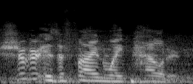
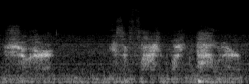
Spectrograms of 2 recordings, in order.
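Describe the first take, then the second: First: It is said at a louder volume. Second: It is said at a quieter volume.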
